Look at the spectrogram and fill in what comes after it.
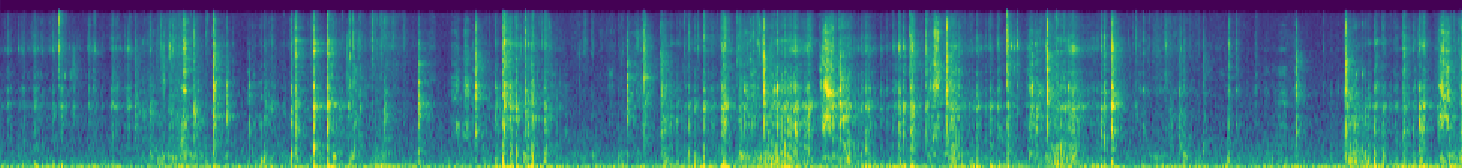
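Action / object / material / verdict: scrape / hard bar soap scraped with a metal blade / soap / none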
